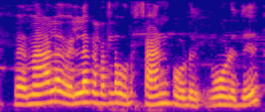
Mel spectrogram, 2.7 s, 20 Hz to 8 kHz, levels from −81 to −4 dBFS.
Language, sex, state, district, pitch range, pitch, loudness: Tamil, female, Tamil Nadu, Kanyakumari, 220-255 Hz, 240 Hz, -15 LUFS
